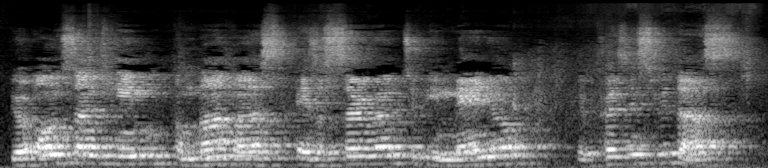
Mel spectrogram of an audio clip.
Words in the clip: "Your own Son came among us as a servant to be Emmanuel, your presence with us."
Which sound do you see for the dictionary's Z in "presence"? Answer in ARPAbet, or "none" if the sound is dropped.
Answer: Z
